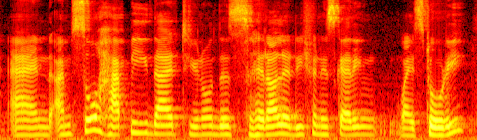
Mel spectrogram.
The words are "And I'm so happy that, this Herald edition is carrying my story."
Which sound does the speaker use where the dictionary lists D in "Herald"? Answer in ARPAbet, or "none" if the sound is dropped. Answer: none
